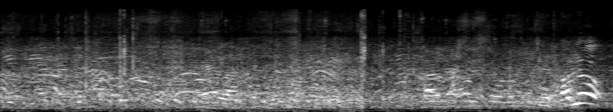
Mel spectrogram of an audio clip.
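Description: Several men and women chatter nearby outdoors.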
